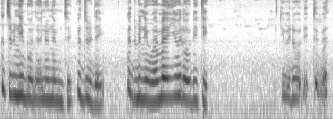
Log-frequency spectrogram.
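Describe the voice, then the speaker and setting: A weepy young woman, as a woman storyteller acts her out, protesting in a lifted, pleading voice. The tone is mellow and dark despite the higher pitch, in a homemade audio story. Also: steady tone, normal speed. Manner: pleading, tearful denials. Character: tearful young woman insisting nothing happened.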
